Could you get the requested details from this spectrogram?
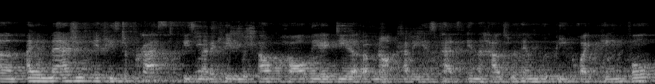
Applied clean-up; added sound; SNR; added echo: neural separator model SepFormer DNS4.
